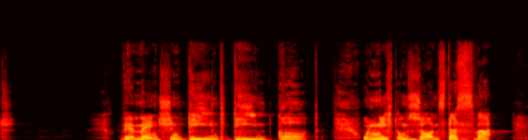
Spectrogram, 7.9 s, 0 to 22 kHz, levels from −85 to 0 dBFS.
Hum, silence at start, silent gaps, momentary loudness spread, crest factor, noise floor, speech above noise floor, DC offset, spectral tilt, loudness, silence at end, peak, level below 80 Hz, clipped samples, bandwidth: none; 0 s; none; 12 LU; 24 dB; -78 dBFS; 47 dB; under 0.1%; -3.5 dB/octave; -31 LUFS; 0 s; -8 dBFS; -80 dBFS; under 0.1%; 15.5 kHz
